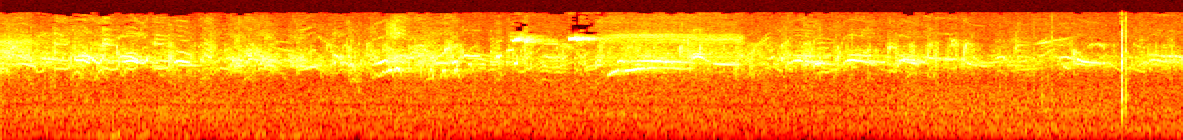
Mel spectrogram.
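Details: Eurasian siskin twittering steadily, with thin high trills and a drawn-out wheezy falling note near the middle, ending with a faint click.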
